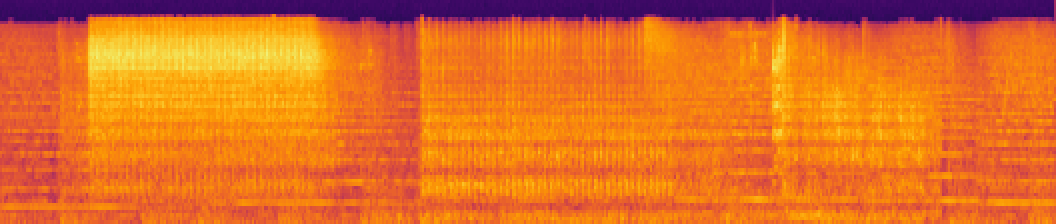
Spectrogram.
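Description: Loud bursts of gunfire over a dramatic music score with held notes. One burst starts about a second in and lasts about two seconds; a longer stretch of firing runs from about four seconds in to near the end.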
